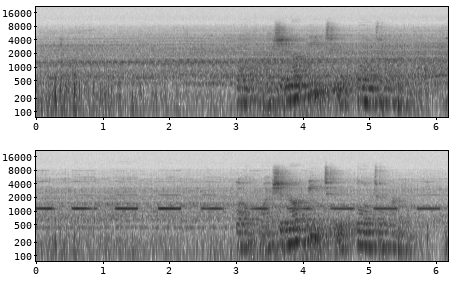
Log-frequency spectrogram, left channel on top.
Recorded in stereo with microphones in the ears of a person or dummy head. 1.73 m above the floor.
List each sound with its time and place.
3.0 s a woman speaking: 55° right (ahead or behind), 7 m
